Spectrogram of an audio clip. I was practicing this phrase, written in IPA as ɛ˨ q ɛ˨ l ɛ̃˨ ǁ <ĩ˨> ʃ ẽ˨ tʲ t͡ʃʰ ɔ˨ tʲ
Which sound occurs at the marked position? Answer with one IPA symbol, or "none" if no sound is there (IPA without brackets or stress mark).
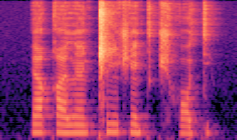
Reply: ĩ˨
